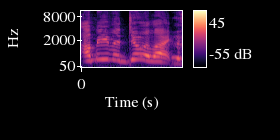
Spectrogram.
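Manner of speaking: ordinary talk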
